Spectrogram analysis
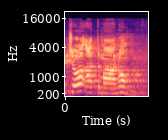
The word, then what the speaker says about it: চাত্মানম: হ্যাঁ, চ আত্মানম, চ আত্মানম, চাত্মানম লেখা না, এটাকে ভেঙে কি উচ্চারণ করব? চ আত্মানম।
